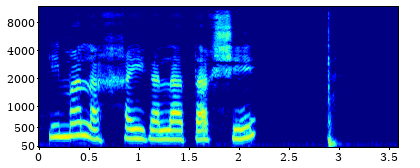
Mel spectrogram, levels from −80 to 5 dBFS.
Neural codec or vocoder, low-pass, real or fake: none; 10.8 kHz; real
